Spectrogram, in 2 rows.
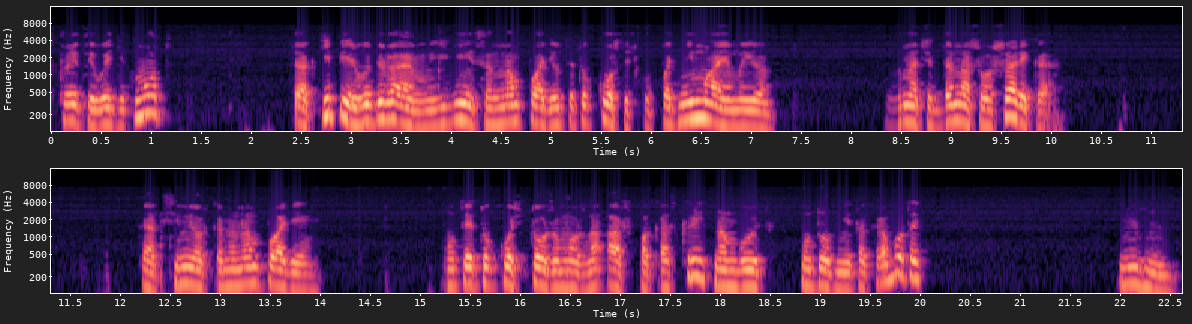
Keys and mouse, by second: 1.5 middle click, 3.4 click, 3.9 KP_1, 7.6-10.4 drag, 10.9 middle click, 12.5 KP_7, 14.1 shift+middle click, 15.2 click, 16.5 h, 17.9 click, 19.1-22.6 drag.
